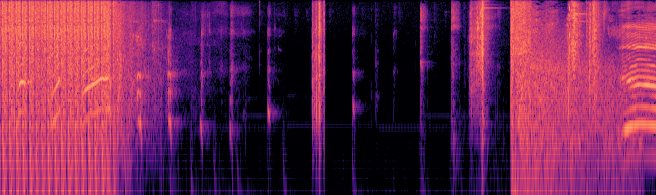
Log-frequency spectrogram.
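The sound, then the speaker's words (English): Loud, rapid bursts of gunfire fill the opening second and the final stretch, with a scattering of isolated sharp cracks and pops echoing in the quieter gap between. “See, no gunshots. I don't know gunshots.”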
